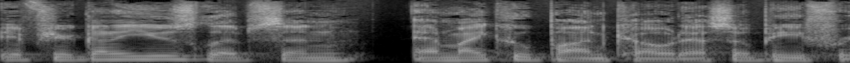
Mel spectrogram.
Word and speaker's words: Libsyn: Z-Man is, and I wonder if he did this on purpose, I'm leaning towards LibSync. It's actually Lisbon. Actually, I said it wrong again. That's the funny part about it. These are the two you hear, Lisbon and LibSync. It's Libsyn.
